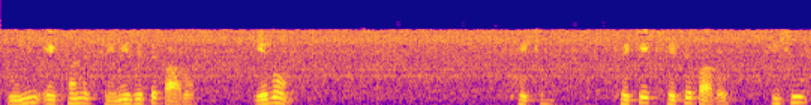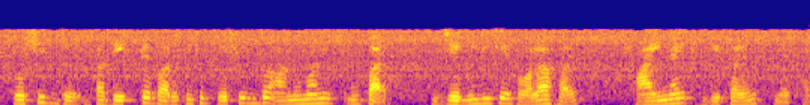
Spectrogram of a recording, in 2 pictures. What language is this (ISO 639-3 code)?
ben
